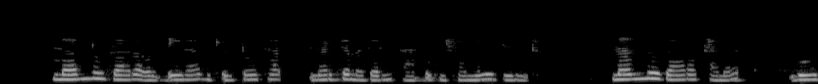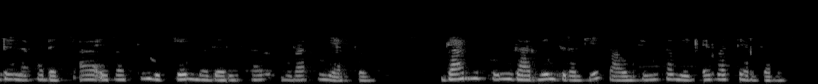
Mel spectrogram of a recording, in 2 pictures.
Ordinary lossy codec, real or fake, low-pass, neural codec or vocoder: MP3, 16 kbps; real; 3.6 kHz; none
